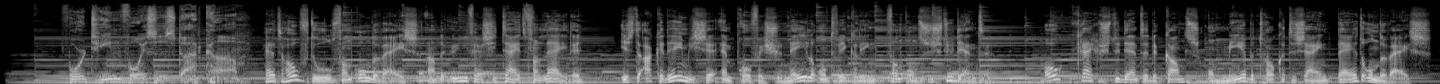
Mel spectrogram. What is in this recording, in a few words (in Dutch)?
Narratief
